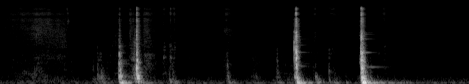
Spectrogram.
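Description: A plastic console lid clicks open with a knock.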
